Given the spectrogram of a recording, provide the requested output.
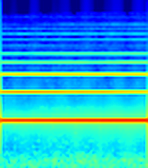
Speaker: that is the alarm going off letting us know that the water level has gotten too high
